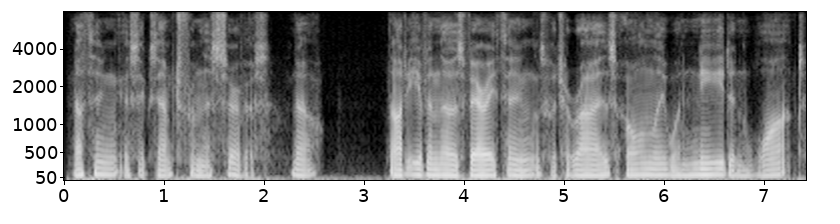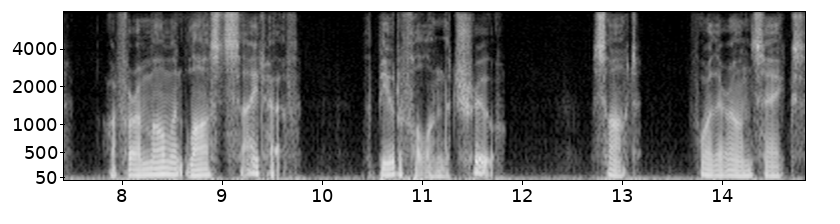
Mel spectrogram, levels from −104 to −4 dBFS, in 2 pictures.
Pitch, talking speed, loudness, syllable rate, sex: 95 Hz, 140 wpm, -22 LUFS, 4.5 syllables/s, male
